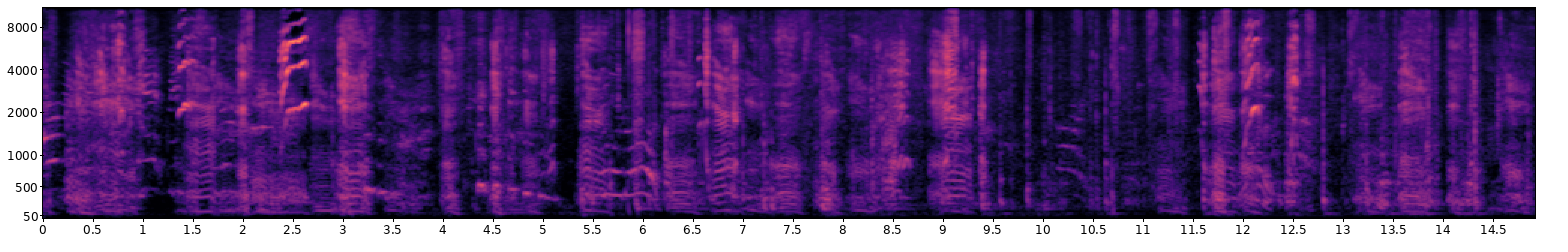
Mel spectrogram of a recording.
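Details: Piglets at a farm give a busy mix of high squeaks and short grunts, with some background music.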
